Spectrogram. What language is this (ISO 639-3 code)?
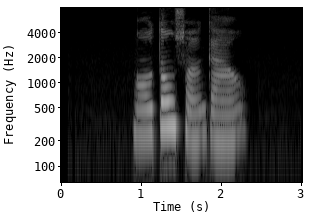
yue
